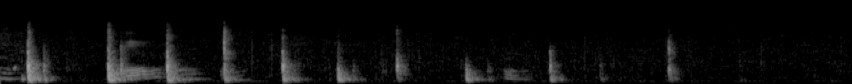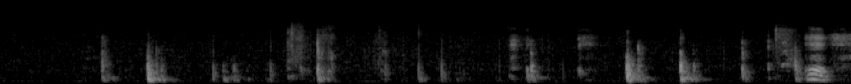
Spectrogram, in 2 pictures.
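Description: Objects knock and rattle as a man rummages through things.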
